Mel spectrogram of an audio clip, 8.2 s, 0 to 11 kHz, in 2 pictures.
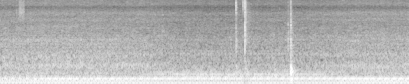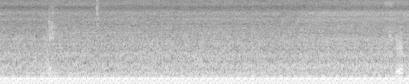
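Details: Opel Combo 1.7 diesel with crank-no-start and code P0251, after patching a fuel line hole under blue tape and adding a primer bulb to bleed air: quiet, even idle with steady low rumble, no misses; starts cleanly.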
